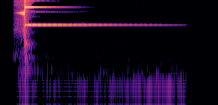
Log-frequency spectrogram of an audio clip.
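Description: A single ding about a quarter second in: one clear high tone rings on and fades away over about a second and a half.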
